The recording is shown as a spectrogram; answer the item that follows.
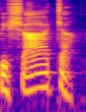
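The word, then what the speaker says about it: Piśāca: Pishacha Graha, chúng ta thấy chữ S có dấu dấu sắc thì chúng ta đọc là S, như là sugar, sugar, sugar là chữ đường của tiếng Anh, đó là sugar.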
